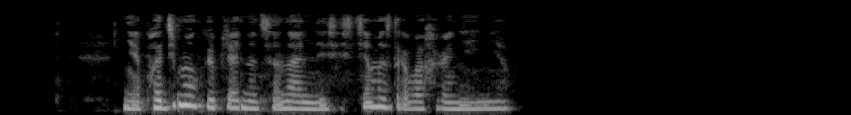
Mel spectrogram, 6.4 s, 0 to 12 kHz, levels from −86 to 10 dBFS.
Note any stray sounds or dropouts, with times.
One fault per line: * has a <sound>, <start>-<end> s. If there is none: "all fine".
all fine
